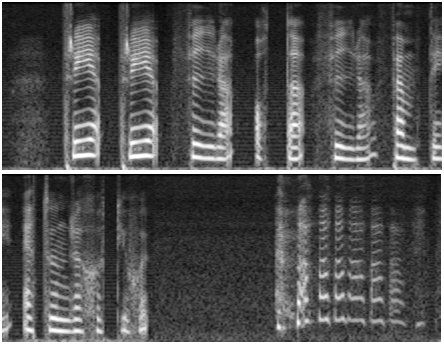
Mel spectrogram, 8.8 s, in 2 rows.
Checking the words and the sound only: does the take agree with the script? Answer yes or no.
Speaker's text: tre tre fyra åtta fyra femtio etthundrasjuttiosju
no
